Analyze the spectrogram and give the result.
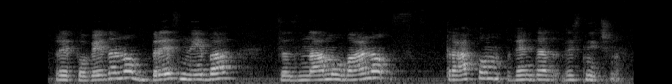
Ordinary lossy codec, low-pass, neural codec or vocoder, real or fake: none; none; vocoder, 44.1 kHz, 128 mel bands every 256 samples, BigVGAN v2; fake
